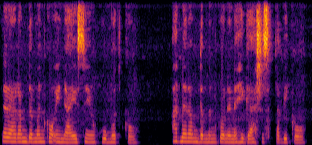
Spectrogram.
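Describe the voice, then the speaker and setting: A woman narrating a romance story in the first person, soft-spoken and switching between Tagalog and English. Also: mid-range voice, fairly even intonation, fast talker, breathy edge, dry recording.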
